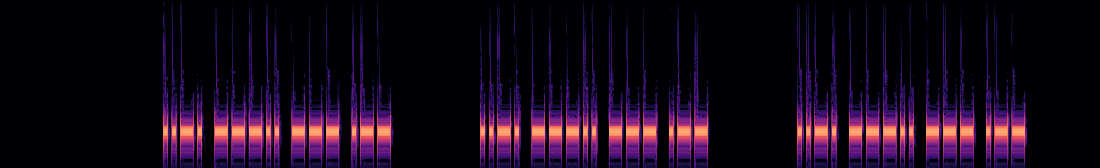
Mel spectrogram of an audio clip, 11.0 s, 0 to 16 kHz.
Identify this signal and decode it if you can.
Morse code, heard as a keyed tone, about 28 wpm, 700 Hz. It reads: F8OW F8OW F8OW
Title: DXCC-100 Call Signs - 4 Characters - Repeated 3x - 28wpm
